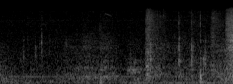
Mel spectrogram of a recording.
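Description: Quiet room tone with a faint low hum and a few soft, faint clicks.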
